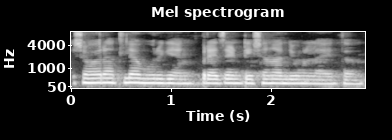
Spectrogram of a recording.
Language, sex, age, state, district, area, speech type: Goan Konkani, female, 18-30, Goa, Pernem, rural, spontaneous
